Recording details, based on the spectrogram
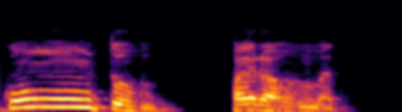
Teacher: কারণ কি, এই যে তা আসছে, নুন সেকেন্ড পর তা আসলে তো ইকফা গুন্না হয়, এই জন্য কুং তুম খয়রা উম্মাত।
